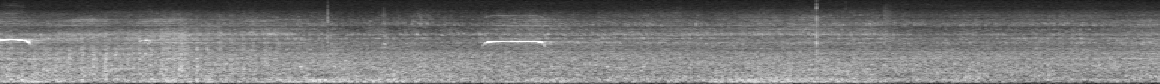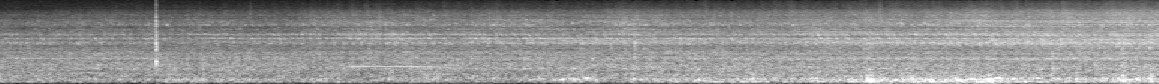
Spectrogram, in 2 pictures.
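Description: Steam cog locomotive approaching: two short, high whistle toots, one at the start and a longer one about seven seconds in, then the locomotive's steam hiss and working sound growing steadily louder toward the end.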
